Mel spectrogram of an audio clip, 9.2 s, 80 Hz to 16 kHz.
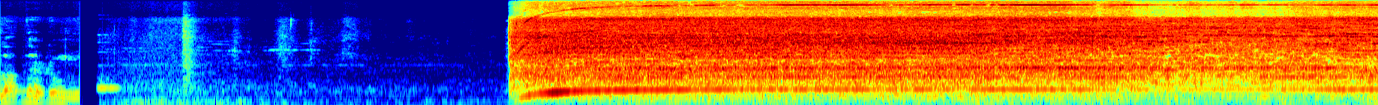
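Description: A faulty Invicto 4-inch angle grinder with a burnt armature spins up abruptly after a brief quiet, then runs at a loud, steady high-pitched whine for several seconds with a faint dip near the end.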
